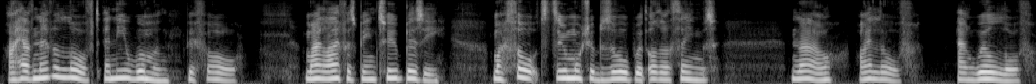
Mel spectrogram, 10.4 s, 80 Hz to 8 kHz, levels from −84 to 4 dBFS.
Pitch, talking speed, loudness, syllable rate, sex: 205 Hz, 155 wpm, -17 LUFS, 4.7 syllables/s, female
